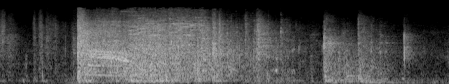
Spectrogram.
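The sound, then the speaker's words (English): A store window is smashed by a thrown chair with a loud crash, followed by a long spray of shattering glass and scattered debris, then two more sharp impacts as shards keep falling. “He smashes his own window, throws the chair through.”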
